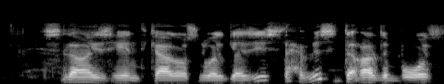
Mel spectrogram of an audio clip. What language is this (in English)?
Kabyle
